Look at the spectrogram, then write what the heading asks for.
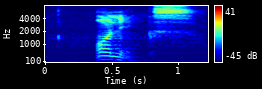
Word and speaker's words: Onyx: pronounce this word and this is actually how you pronounce it onyx i had to look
